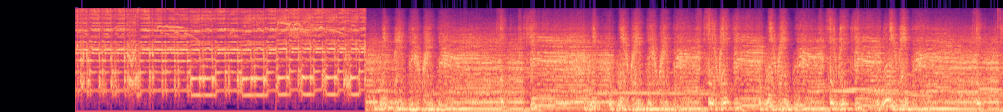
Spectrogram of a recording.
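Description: DJ mix from turntables: after a moment of silence, music starts thin with no bass, and a full beat with heavy bass drops in about four seconds in.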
